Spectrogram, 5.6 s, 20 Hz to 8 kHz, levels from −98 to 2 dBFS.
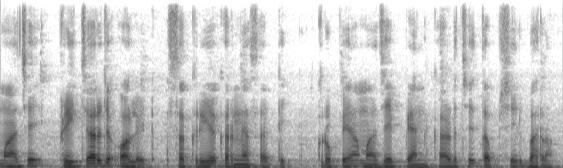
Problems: constant background noise, background conversations at intervals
